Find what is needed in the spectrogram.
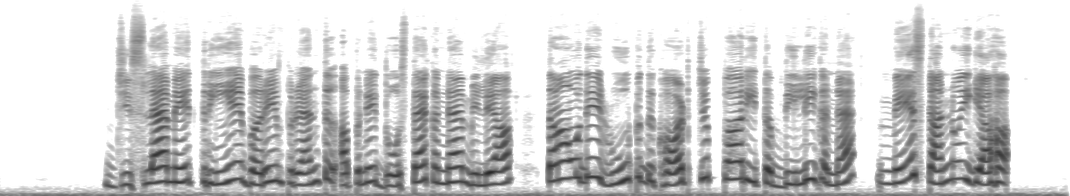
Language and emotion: Dogri, surprised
